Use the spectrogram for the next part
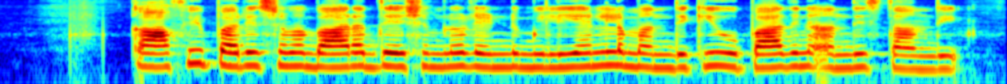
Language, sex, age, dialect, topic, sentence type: Telugu, female, 25-30, Southern, agriculture, statement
